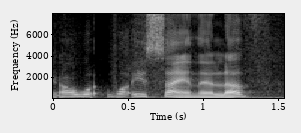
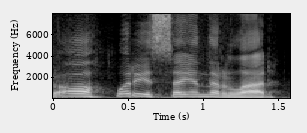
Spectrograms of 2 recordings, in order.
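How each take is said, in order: First: Higher-pitched, chummy British greeting; cheeky put-on British voice; British accent. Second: Botched British accent, pitched up; higher-voiced, unconvincing British lad-talk; attempted British accent. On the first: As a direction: slip into a playful British accent. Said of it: "talking like a true Brit". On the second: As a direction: have a clumsy go at sounding British. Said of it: "I got a British one". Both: Shown as a demonstration.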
